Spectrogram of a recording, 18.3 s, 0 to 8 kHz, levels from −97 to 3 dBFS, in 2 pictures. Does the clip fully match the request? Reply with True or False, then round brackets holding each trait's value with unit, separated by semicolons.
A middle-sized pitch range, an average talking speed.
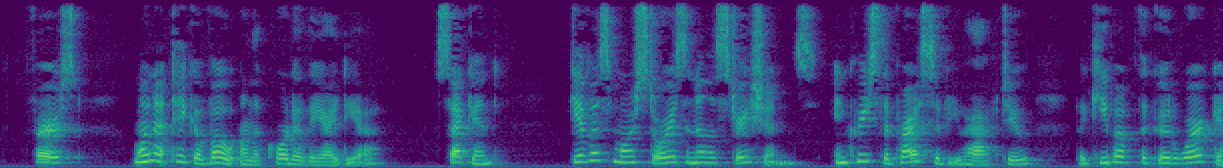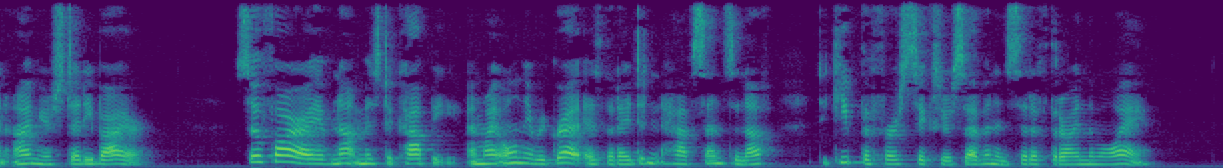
False (5.0 semitones; 215 wpm)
